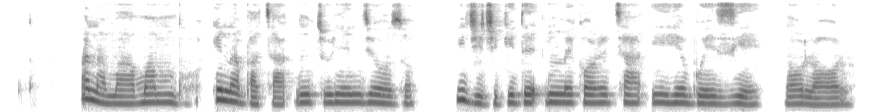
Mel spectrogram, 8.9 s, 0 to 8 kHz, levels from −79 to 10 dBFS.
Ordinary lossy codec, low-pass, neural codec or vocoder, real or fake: none; 7.2 kHz; none; real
